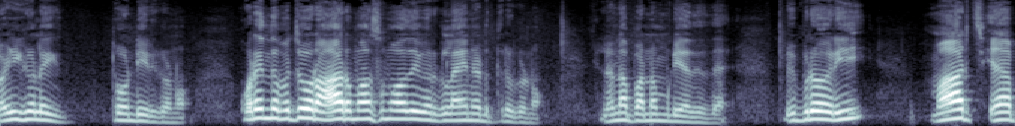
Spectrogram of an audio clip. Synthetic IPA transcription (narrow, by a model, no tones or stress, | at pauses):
ɐɻɪɣɐɭɐɪ | t̪ːoːɳɖiɪɾɯkːɐɳʊ̰̃ | kʊɾɐɪnd̪ɐpɐt͡ʃːɐ̃ɔɾɯaːɾɯmaːsɐmaːðɐ̃ɪʋɐɾkɯlːãːjnɛɽɯt̪ːɯɾɯkːɐɳʊ̰̃ | ɪlːɐnːãːpɐɳːɐmʊɽɪjaːðɯðɛ̰ | ʋɪbɾoːɾi | maːɾt͡ʃa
